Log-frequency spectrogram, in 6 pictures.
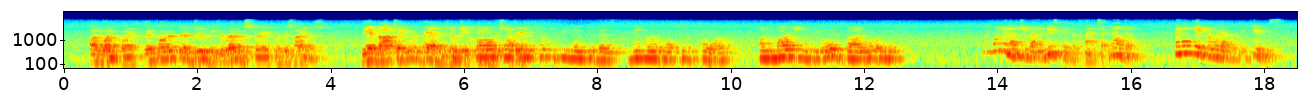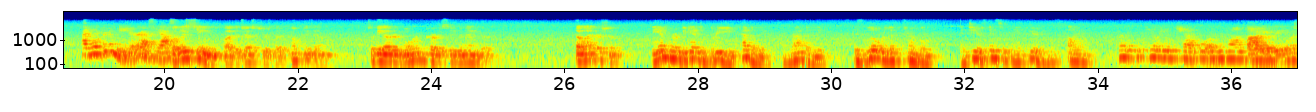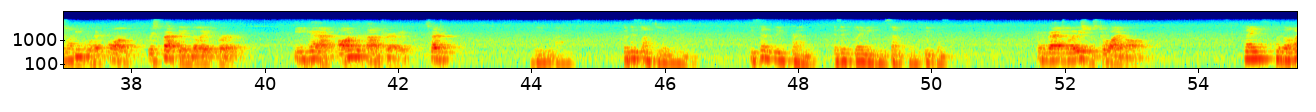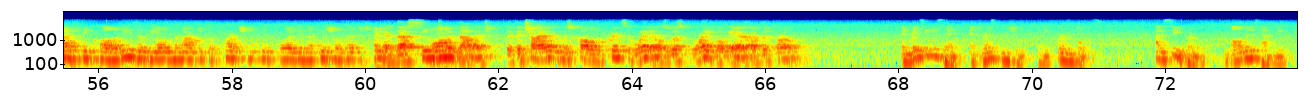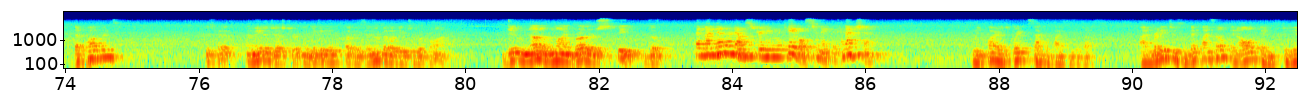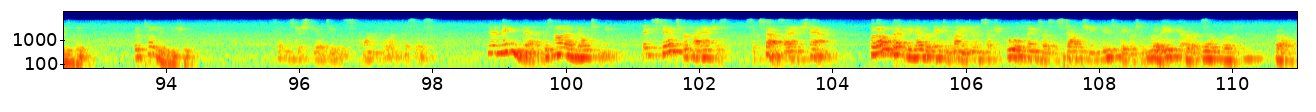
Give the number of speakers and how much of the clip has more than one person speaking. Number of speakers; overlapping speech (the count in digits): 5, about 5%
